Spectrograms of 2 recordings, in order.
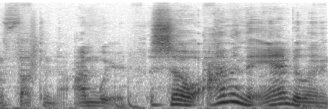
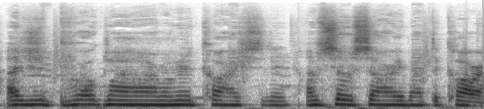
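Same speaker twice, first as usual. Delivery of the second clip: mock-sobbing confession, pitch slightly raised; retold sobbing; 3 dB louder than usual. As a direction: imitate tearful phone call to dad. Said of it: "pretty much sobbing on the phone".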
